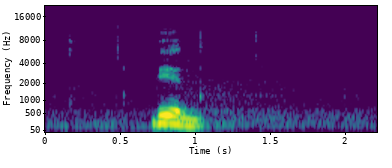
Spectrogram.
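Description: Computer keyboard being typed on: a few faint, scattered key clicks. About three-quarters of a second in, a short vocal sound falling in pitch, louder than the clicks.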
